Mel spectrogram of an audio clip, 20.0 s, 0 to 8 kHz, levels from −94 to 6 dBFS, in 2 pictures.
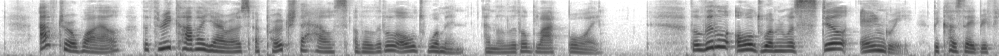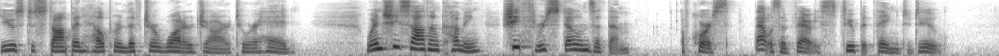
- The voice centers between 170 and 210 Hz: Yes, medium, 185 Hz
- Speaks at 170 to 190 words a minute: Yes, average, 185 wpm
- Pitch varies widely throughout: Yes, wide, 6.2 semitones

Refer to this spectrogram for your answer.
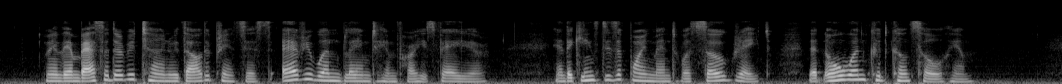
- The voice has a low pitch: No, medium, 150 Hz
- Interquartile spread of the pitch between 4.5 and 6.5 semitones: Yes, wide, 5.5 semitones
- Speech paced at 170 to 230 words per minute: No, average, 150 wpm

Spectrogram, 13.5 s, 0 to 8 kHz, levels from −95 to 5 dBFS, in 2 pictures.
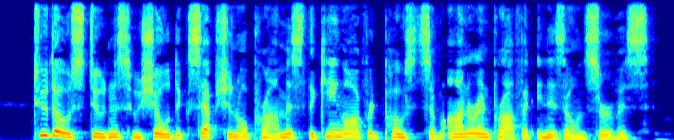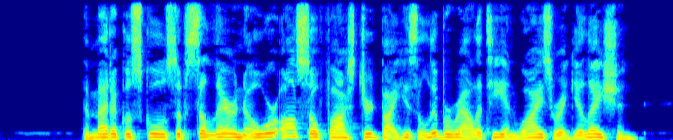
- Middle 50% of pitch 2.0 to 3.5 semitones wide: Yes, narrow, 2.6 semitones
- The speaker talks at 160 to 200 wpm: No, average, 145 wpm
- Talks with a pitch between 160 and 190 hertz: Yes, medium, 185 Hz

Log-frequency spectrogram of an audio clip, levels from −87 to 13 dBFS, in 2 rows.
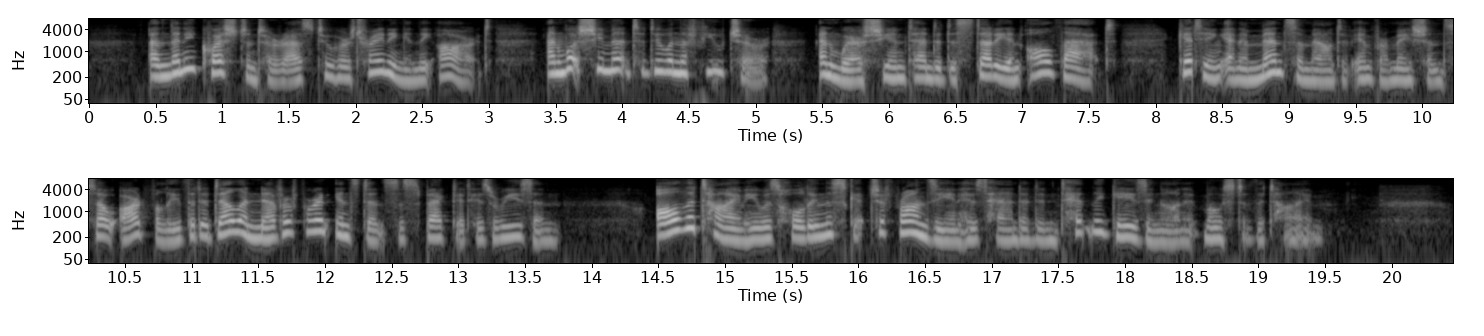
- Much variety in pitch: Yes, wide, 7.0 semitones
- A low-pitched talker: No, high, 195 Hz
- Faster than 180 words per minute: Yes, average, 200 wpm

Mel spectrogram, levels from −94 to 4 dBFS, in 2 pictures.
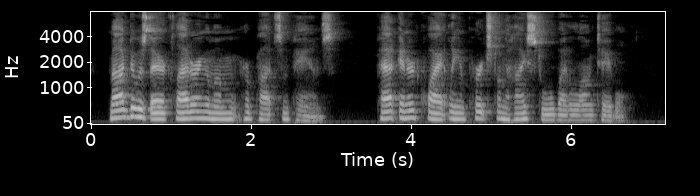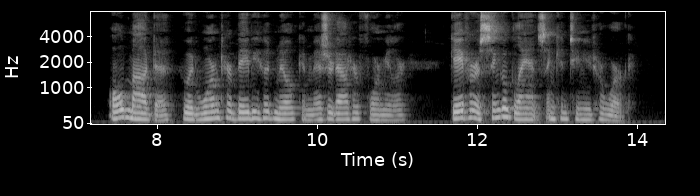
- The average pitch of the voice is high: No, medium, 160 Hz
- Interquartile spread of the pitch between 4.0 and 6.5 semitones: No, average, 3.4 semitones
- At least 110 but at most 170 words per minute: No, average, 185 wpm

